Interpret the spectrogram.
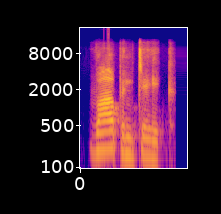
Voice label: "wapentake", Indian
